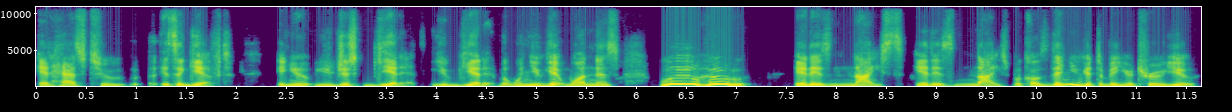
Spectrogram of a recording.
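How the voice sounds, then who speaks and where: A man's voice: mid-range voice, animated, husky, dry recording, clean studio sound. A man hosting a live spiritual talk over a video call. He speaks casually and enthusiastically, repeats himself, and often restarts his sentences. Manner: chatty and repetitive, many restarts with "and so"; enthusiastic, drawn-out emphatic words. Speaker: spiritual teacher and podcast host.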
